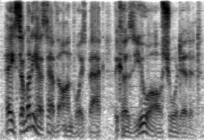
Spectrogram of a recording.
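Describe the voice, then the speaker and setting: An actor playing a brash, sarcastic and loyal companion in a video game, with a gravelly voice. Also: male voice, extremely low pitch, wildly swooping pitch, slight background noise, exaggerated voice. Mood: sardonic. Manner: sarcastic, brisk.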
